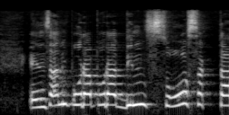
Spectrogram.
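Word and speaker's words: tsetse: इसका वॉक बंटी है सी सी फ्लाइट ऐसे लिखा जाता है उसे सी फ्लाइट जब प्रोनाउंस करते हैं तो टी साइलेंट साइलेंस हो जाता है सी सी मक्खी और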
